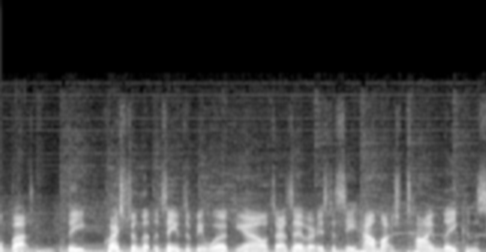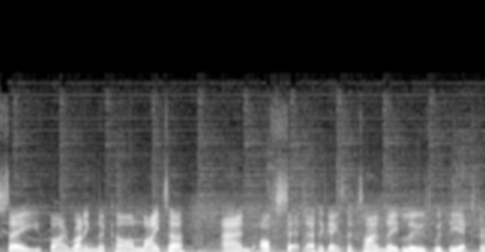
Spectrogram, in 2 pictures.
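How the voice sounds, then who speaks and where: A man co-commentating on a motor race, calmly explaining strategy with a fairly high voice and the odd hesitation. Music plays clearly underneath. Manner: measured, explanatory, a few hesitations. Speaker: expert co-commentator.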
